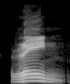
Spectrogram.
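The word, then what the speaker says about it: reign: விலை வீதம் ரேய் ஒளிக்கதிர் ரெயின் அரசாளுதல் இதையும் ரெயின் அப்படின்னு தான் சொல்லணும் மழையையும் ரெயின் தான் சொல்லணும் ரெண்டும் ஒரே உச்சரிப்பு தான் சேஃப் பாதுகாப்பான செயின்ட் துறவி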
